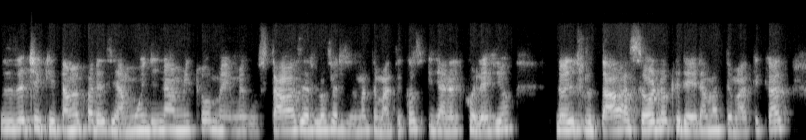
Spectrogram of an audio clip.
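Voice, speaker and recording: A woman at a medium pitch talks very fast in a monotone, flat delivery. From Colombia, Cali. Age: 20s. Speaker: mathematics student. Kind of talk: panel discussion.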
